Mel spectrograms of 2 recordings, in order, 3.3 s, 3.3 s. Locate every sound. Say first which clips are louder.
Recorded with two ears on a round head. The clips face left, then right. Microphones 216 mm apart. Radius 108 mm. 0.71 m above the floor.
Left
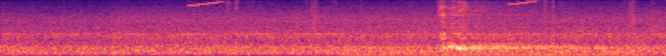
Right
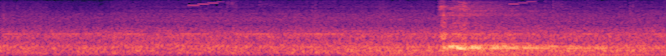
1.7 s scissors: left 3 dB; 50° left (ahead or behind), 1.0 m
